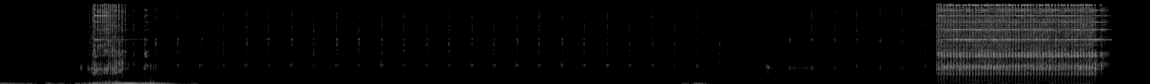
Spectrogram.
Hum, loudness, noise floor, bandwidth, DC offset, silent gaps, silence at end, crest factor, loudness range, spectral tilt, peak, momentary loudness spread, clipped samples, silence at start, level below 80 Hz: none; -27 LUFS; -69 dBFS; 19 kHz; under 0.1%; none; 0.4 s; 24 dB; 16 LU; 2.5 dB/octave; -12 dBFS; 16 LU; under 0.1%; 0.9 s; -56 dBFS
